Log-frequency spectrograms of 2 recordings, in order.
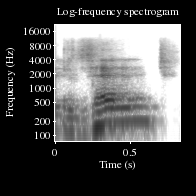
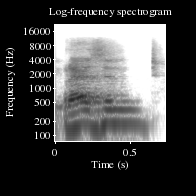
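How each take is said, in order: First: "present" with the weight on its second syllable, pre-ZENT; verb stress. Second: "present" with the weight on its first syllable, PREZ-ent; noun stress. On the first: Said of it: "use of this word as a verb". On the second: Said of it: "it becomes a noun". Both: Shown as a demonstration.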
